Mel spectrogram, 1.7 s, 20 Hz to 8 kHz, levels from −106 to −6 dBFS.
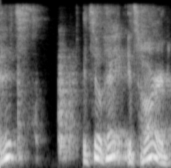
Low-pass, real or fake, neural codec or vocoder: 7.2 kHz; real; none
